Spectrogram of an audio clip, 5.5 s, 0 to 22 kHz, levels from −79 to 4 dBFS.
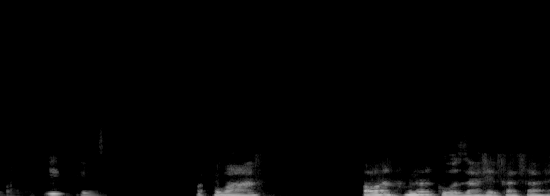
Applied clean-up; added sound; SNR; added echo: neural mask model DeepFilterNet 3.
